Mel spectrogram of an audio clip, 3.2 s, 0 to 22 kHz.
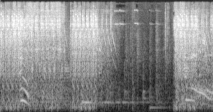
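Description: Rapid gunfire bursts from the video game Metal Gear Solid 2 rattle loudly and continuously, broken by a short quieter gap before the firing resumes.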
